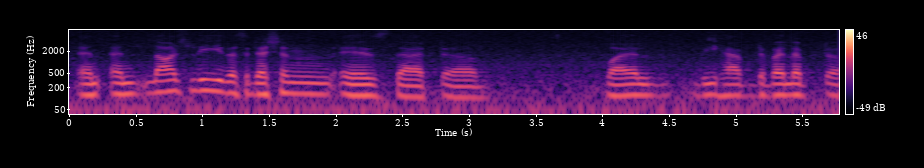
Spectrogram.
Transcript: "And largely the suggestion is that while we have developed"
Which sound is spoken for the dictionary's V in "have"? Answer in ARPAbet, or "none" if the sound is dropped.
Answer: V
